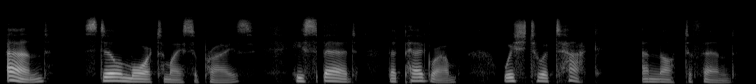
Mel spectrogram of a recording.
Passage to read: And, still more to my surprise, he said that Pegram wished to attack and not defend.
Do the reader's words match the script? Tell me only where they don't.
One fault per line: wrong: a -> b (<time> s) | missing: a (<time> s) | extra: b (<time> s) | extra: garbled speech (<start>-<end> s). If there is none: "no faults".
wrong: said -> sped (3.0 s)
